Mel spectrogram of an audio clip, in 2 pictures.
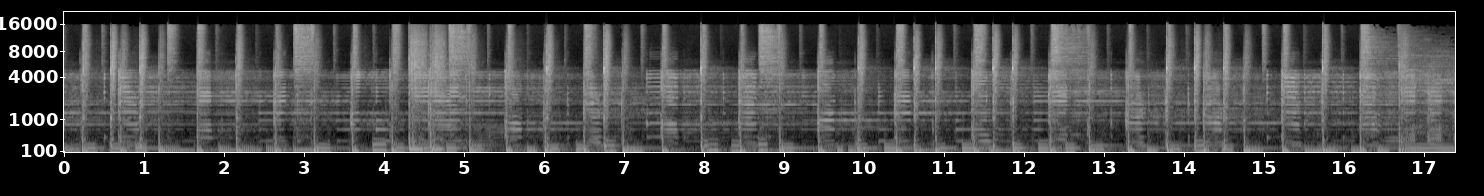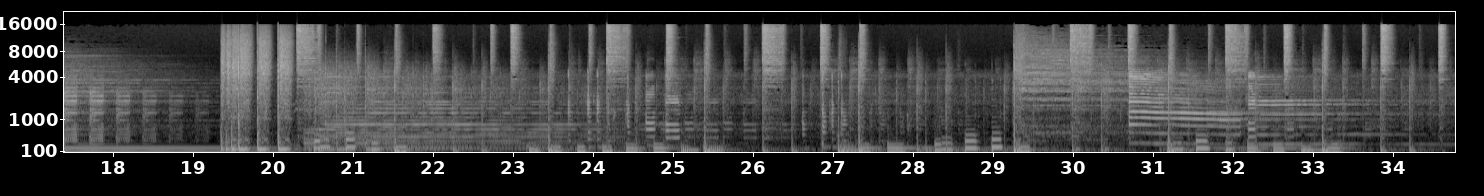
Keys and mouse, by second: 0.1-2.3 middle drag, 3.7-8.4 middle drag, 10.5-14.4 middle drag, 13.8 Tab, 15.8-18.1 drag, 17.3-19.0 right drag, 18.3 shift+d, 19.1 KP_1, 21.7-25.1 middle drag, 25.1 r, 29.1-30.7 right drag, 30.7-33.7 middle drag, 32.6 r.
